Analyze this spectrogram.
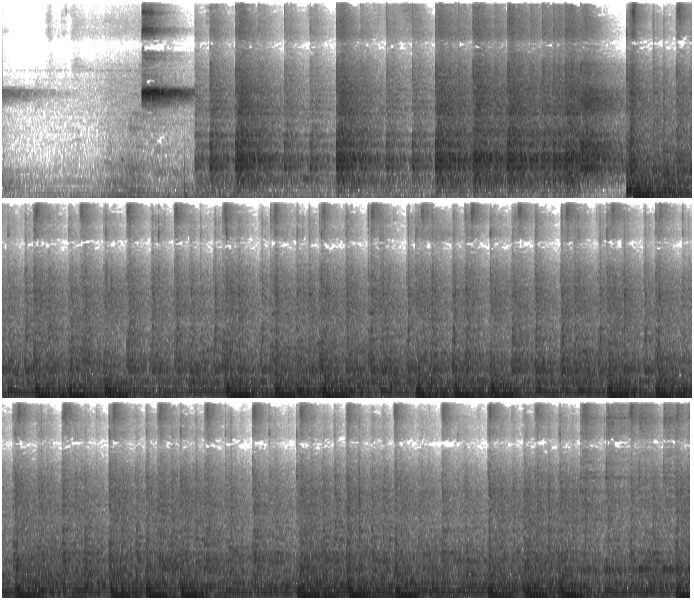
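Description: A school drumline's marching bass drums play a loud, rhythmic cadence with sharp stick strokes over the top, starting about six seconds in after a brief lull.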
